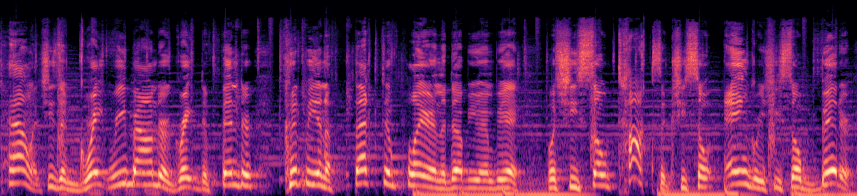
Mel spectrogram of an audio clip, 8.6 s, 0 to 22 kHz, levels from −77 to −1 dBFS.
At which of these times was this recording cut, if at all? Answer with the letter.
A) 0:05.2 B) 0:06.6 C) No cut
B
